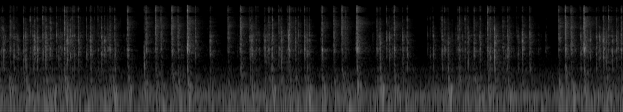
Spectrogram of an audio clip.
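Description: Fingertips and medium-length nails type fast on a full-size backlit mechanical computer keyboard with plastic keycaps. A dense, steady stream of bright, clicky plastic taps runs throughout with a few brief pauses, and each short keystroke dies away almost instantly over a faint low hum.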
